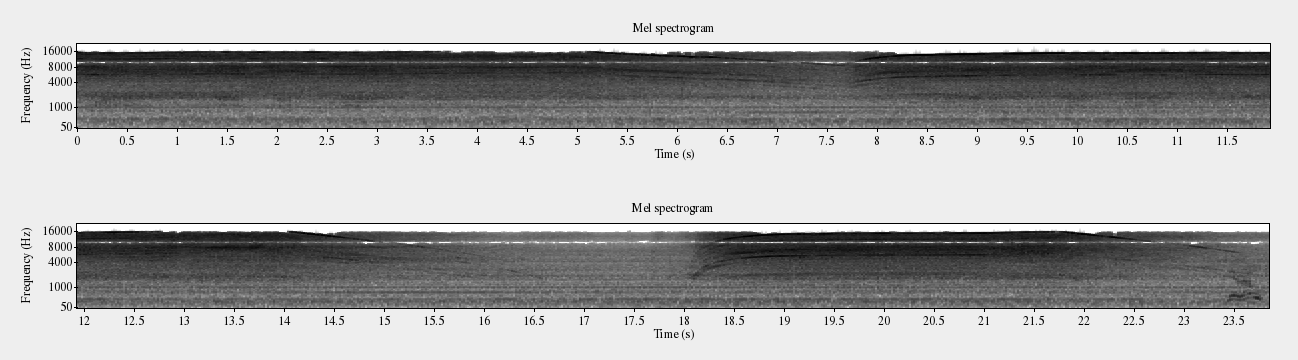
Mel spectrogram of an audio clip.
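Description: A small electric grinder whines at high speed, spinning up and winding down.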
